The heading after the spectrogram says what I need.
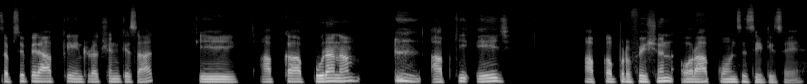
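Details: Adult male speaker; typical speech.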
